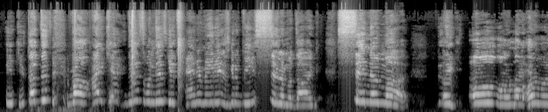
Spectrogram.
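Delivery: high, strained, drawn-out exclaims; gushing and slowing on each word; emotional excitement. Real, not acted. Fan gushing at the page, high emotional exclaims. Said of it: "I'm getting so emotional right now".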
